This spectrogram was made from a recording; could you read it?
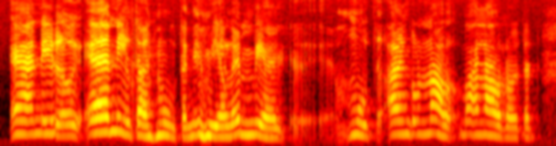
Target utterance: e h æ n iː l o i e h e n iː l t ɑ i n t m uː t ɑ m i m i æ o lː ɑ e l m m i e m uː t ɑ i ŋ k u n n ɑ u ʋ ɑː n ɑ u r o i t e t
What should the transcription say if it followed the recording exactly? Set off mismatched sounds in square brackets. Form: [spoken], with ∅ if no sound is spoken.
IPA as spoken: e h æ n iː l o i e h [æ] n iː l t ɑ i n t m uː t ɑ [n] i m i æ o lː ɑ e [∅] m m i e m uː t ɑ i ŋ k u n n ɑ u ʋ ɑː n ɑ u r o i t e t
